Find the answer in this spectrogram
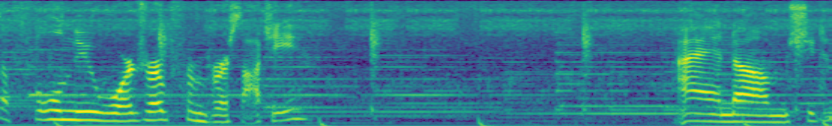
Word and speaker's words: Versace: You've seen Versace. It's pronounced Versace.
